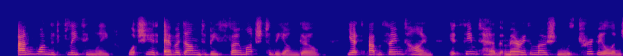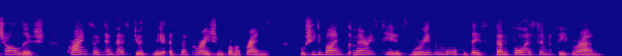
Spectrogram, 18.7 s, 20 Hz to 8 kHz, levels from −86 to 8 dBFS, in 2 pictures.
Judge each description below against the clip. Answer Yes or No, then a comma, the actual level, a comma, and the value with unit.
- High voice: Yes, very high, 250 Hz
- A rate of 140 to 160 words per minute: No, average, 190 wpm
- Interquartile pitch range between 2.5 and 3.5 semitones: No, average, 4.9 semitones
